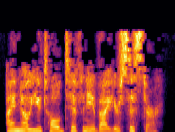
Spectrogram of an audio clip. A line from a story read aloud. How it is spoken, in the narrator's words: I blurted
